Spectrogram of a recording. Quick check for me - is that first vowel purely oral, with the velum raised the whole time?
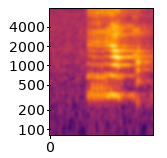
no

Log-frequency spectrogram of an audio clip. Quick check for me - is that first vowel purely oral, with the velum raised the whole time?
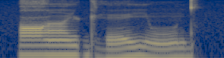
no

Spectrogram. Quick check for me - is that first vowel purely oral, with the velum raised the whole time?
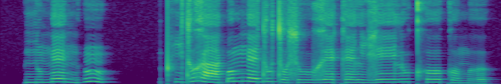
no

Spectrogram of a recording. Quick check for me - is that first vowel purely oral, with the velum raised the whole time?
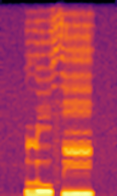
yes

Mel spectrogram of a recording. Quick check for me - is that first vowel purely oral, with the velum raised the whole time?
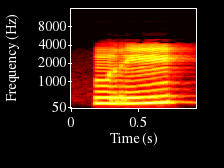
no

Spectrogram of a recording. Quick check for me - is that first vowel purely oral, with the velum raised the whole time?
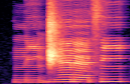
no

